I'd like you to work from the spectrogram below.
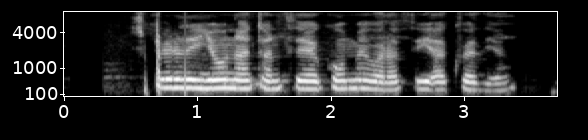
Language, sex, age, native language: Icelandic, female, 12, Filipino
